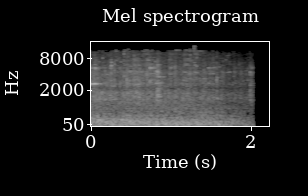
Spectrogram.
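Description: The fading tail of a short intro jingle: a brief high tone at the start, then a faint, finely crackling texture that dies away.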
